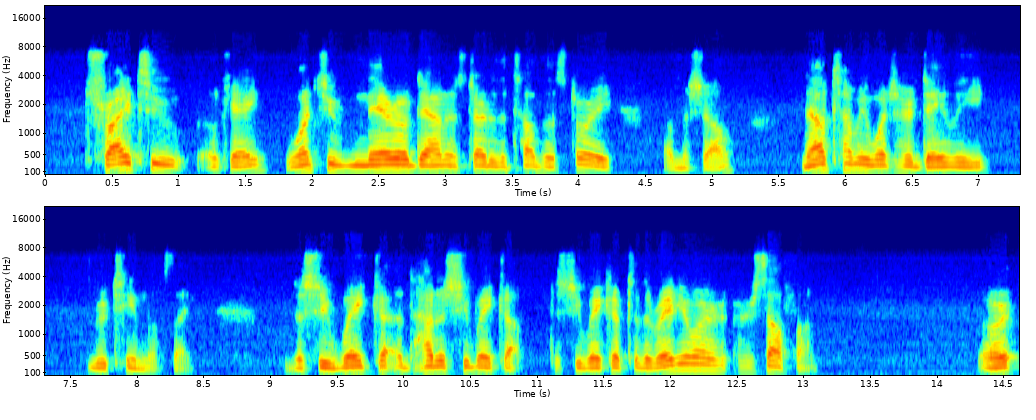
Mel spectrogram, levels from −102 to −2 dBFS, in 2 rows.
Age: 50-69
